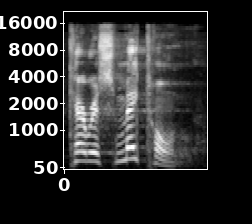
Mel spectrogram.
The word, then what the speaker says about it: charismaton: The word in verse 4 for gifts is spelled this way in the Koine Greek, charismaton. That's how you would say it.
